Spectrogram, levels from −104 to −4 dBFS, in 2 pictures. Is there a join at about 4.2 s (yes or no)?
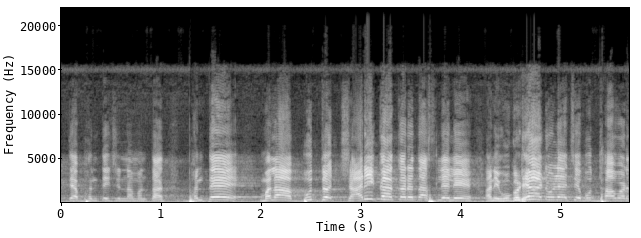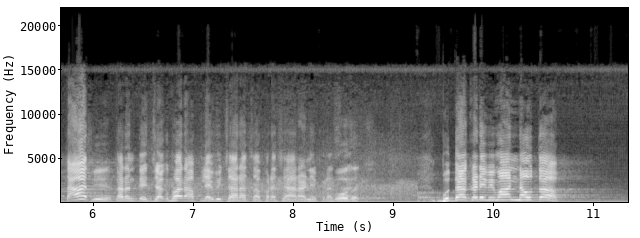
no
